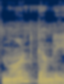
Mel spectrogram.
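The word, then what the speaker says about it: Montgomery: میں اضافہ ہوگا کہ اس لفظ کا درست تلفظ مونٹ گمری ہے.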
